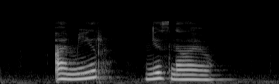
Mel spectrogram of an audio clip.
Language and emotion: Russian, neutral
